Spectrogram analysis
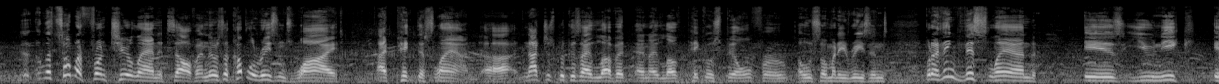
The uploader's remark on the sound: Recorded live in the park. Walt Disney World's Magic Kingdom - Frontierland.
